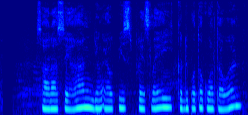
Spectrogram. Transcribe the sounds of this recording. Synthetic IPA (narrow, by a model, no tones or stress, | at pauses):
saɾasɛɦand͡ʒɨŋɛlpispɾɛslejkɨrdipɔt̪ɔkəwart̪awan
